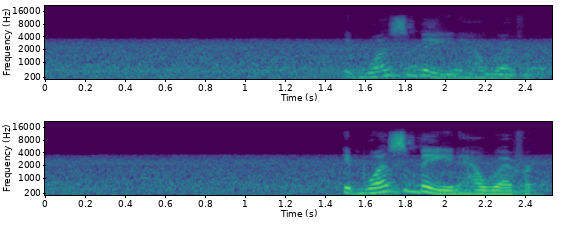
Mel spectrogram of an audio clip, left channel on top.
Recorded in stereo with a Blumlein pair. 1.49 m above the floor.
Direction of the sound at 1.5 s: 35° right.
